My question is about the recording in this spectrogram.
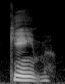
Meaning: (noun) A playful or competitive activity.: A playful activity that may be unstructured; an amusement or pastime
- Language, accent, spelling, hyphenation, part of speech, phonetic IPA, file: English, US, game, game, noun / adjective / verb, [ɡeɪ̯m], En-us-game.ogg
